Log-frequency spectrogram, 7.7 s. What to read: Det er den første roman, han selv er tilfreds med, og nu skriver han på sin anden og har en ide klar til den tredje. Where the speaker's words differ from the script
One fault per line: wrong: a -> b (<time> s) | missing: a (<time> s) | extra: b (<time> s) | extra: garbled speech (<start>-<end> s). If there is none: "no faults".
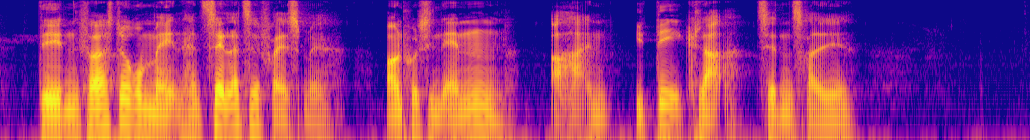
missing: nu skriver han (3.0 s)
